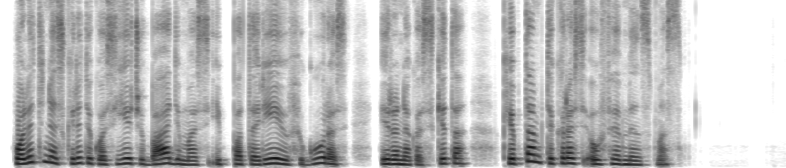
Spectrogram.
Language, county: Lithuanian, Vilnius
